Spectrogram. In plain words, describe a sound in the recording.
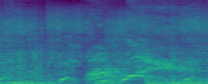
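A heavy punch thuds.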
